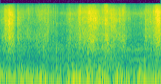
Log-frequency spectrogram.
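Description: Irregular rustling and scuffing of a gloved hand handling a small coin close to the microphone, over a low wind rumble on the mic.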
